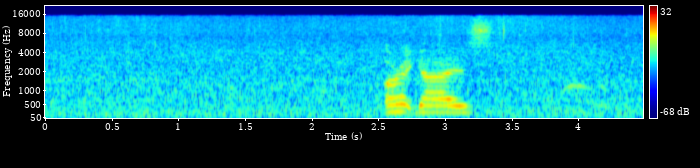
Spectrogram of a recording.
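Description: Heavy rain pours down in a constant close-up hiss that fills the whole clip, while a person briefly speaks over it partway through.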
